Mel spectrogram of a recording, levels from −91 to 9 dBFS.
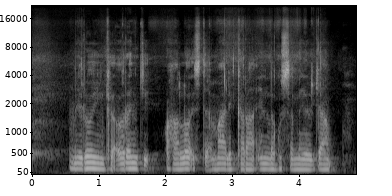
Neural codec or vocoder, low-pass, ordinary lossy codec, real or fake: vocoder, 44.1 kHz, 128 mel bands, Pupu-Vocoder; none; none; fake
